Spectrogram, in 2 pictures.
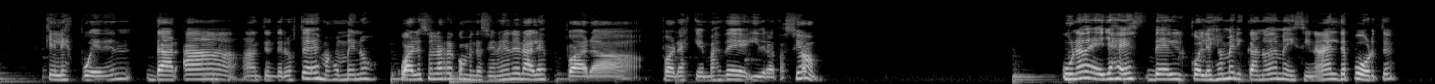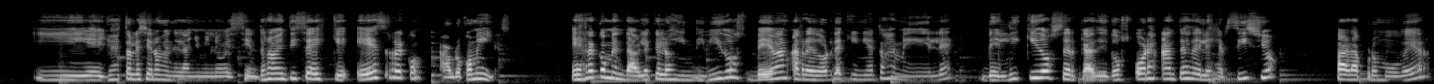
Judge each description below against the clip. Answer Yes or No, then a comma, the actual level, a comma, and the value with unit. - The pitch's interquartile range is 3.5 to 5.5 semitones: Yes, average, 3.9 semitones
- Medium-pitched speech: No, high, 225 Hz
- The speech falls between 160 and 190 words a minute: No, average, 135 wpm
